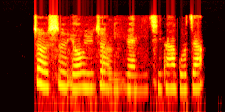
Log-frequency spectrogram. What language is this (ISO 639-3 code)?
zho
